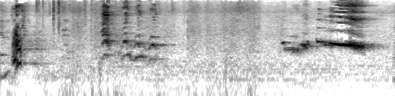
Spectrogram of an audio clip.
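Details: An Australian magpie (Gymnorhina tibicen) that barks more than the owner's dogs imitates a dog, giving short, rough, bark-like yaps followed by a drawn-out whistled note.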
